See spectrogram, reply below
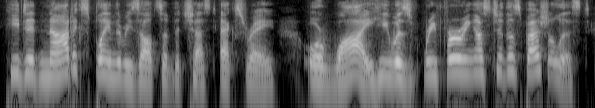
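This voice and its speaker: A woman's voice: mid-range voice, expressive, moderate pace, dry recording. A woman hosting a show, telling a personal story in an indignant, conversational way.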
